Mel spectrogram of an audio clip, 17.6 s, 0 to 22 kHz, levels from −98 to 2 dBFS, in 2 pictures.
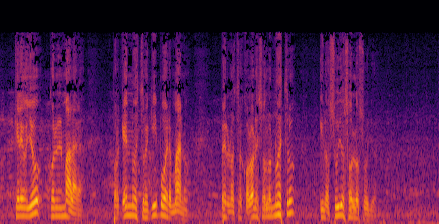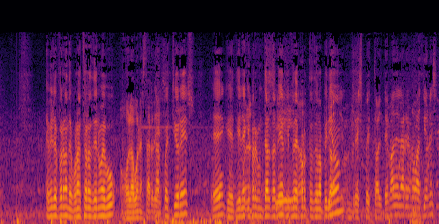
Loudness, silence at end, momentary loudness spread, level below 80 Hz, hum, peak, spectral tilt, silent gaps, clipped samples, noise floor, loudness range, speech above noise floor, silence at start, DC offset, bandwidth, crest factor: -24 LUFS; 0 s; 12 LU; -42 dBFS; none; -4 dBFS; -6.5 dB/octave; none; under 0.1%; -45 dBFS; 5 LU; 22 dB; 0 s; under 0.1%; 12.5 kHz; 20 dB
